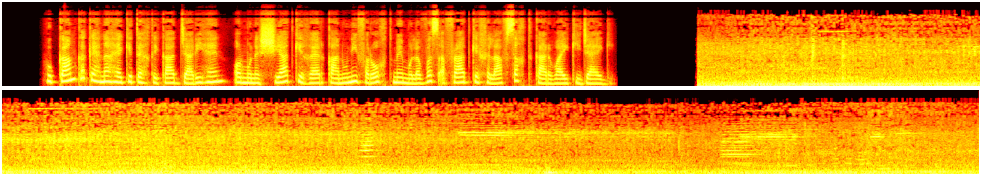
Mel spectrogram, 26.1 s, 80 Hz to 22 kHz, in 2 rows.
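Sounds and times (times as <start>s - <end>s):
traffic rumble: 9.3s - 26.0s
short pitched tone: 20.2s - 20.8s.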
